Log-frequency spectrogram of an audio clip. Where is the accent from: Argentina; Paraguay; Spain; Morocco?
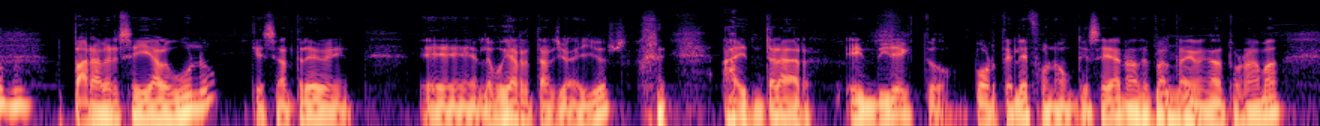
Spain; Agudo, Castilla-La Mancha; la pueda impartir en mi pueblo, en Agudo.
